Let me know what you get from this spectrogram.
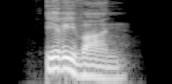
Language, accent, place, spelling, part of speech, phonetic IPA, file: German, Germany, Berlin, Eriwan, proper noun, [ˈeʁivaːn], De-Eriwan.ogg
- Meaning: Yerevan (the capital city of Armenia)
